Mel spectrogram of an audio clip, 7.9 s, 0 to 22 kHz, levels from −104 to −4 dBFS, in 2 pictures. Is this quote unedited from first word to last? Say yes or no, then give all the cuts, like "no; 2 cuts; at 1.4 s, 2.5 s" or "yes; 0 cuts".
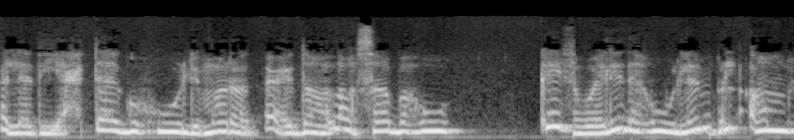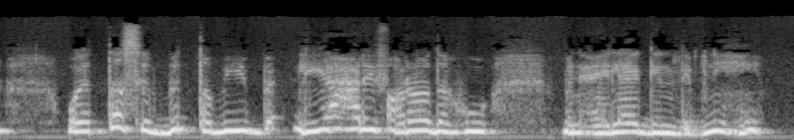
no; 3 cuts; at 2.9 s, 3.6 s, 5.9 s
